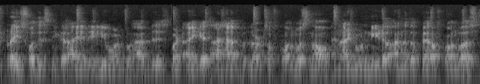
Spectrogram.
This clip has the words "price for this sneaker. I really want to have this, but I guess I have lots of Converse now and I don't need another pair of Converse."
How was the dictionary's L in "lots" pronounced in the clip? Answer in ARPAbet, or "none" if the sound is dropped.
L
